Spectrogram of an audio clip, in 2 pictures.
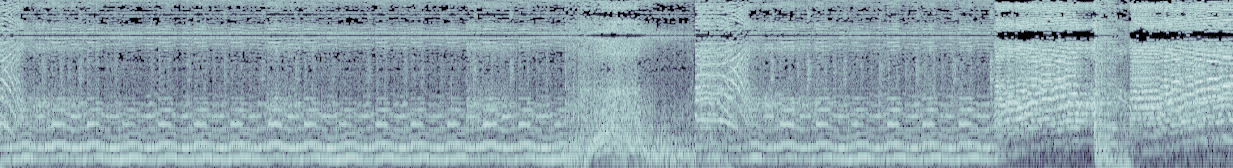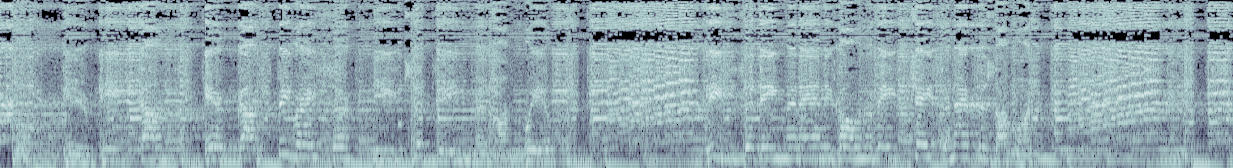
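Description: A loud, energetic Speed Racer cartoon theme song plays on its own without talk, opening with a sustained wavering tone and a quick sweeping swoop before a busy, bouncy melody takes over.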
